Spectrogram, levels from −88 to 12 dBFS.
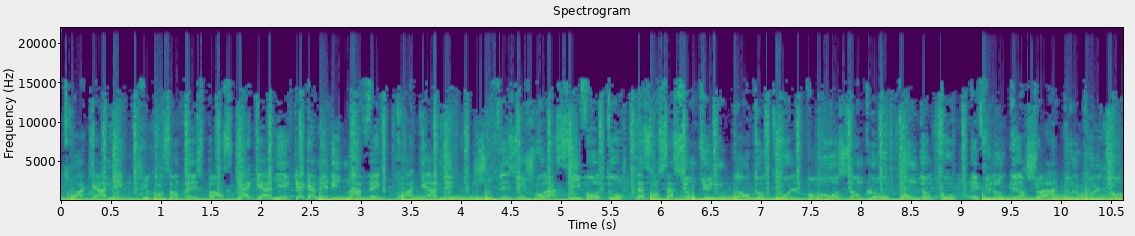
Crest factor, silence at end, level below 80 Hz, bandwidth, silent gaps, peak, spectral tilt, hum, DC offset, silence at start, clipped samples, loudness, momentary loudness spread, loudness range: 8 dB; 0 s; -12 dBFS; 16.5 kHz; none; 0 dBFS; -4.5 dB/octave; none; under 0.1%; 0 s; 2%; -9 LUFS; 4 LU; 1 LU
